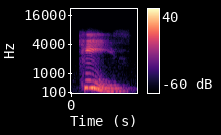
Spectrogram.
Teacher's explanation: Aqui, além do som do I ser diferente, chaves no plural não termina com som de S como beijo, termina com som de Z, porque tem vibração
